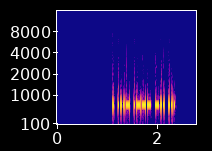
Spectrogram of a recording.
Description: Morse code, heard as a keyed tone, about 44 wpm, 700 Hz. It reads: EVJDS
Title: Code Groups - 5 Letters - 45wpm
